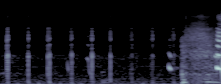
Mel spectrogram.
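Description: Faint, breathy laughter tailing off: quick soft puffs of breath, several a second, from men laughing almost silently.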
